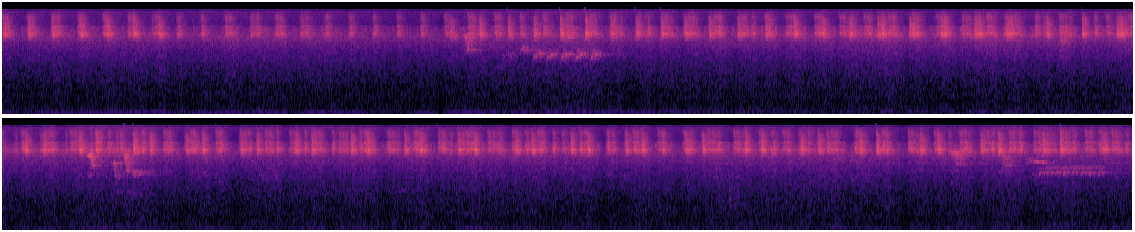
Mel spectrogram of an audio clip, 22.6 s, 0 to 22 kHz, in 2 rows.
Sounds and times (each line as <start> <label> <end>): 0.0 Cicadas click and sing loudly 22.6
0.0 fairy wren 22.6
4.4 butcher birds 6.3
6.9 butcher birds 22.6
